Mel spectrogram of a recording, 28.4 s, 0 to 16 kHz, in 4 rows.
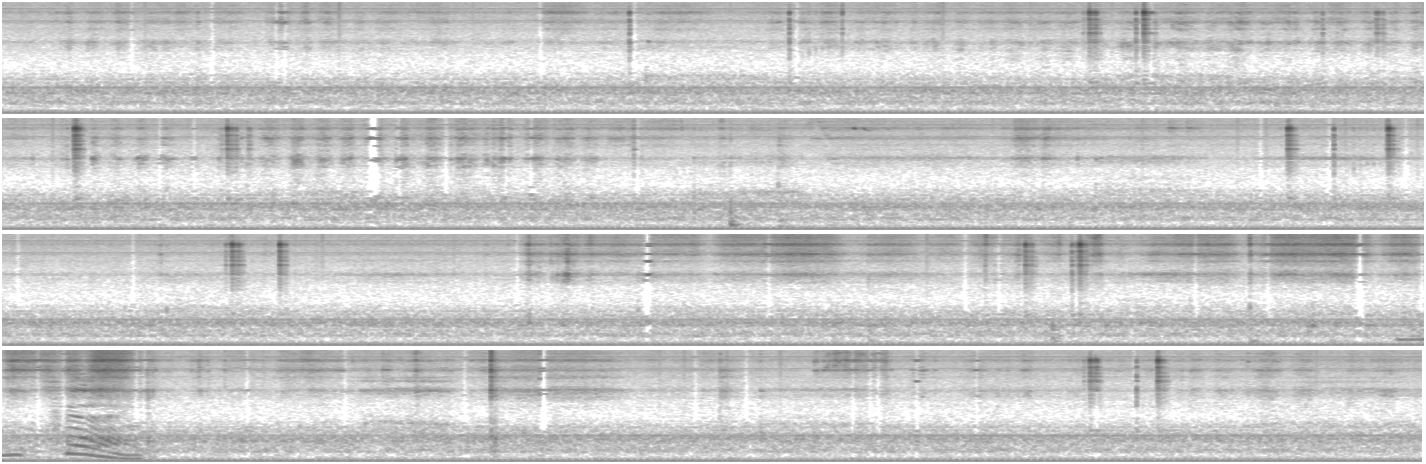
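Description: Steady low background hum under faint scratching and rubbing of paper being handled and glued down, with a small click about 11 seconds in. About two-thirds of the way through there is a brief falling vocal sound.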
